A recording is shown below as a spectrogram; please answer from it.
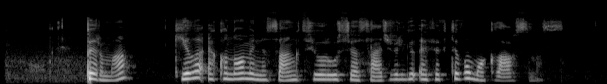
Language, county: Lithuanian, Vilnius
